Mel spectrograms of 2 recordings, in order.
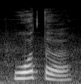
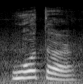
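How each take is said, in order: Both takes have the same delivery.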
